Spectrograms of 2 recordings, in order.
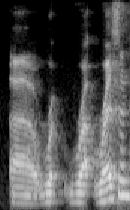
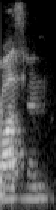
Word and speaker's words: rosin: And it sounds like, resin. How do you say it again? What's the word? Rosin. Rosin. So Yeah.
